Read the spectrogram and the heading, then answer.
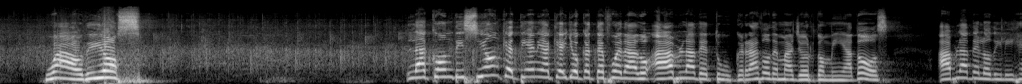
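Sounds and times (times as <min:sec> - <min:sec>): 
audience applause: 0:00.0 - 0:06.1
speech: 0:00.4 - 0:01.6, 0:04.1 - 0:10.2.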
